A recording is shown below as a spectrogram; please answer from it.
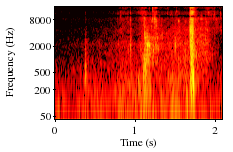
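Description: Faint handling and rustling noises as the camera is moved, with a single sharp click near the end.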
